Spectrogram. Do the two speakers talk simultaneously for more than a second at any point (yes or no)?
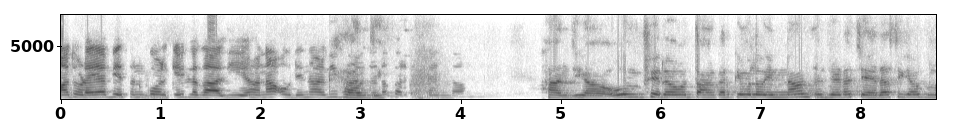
no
